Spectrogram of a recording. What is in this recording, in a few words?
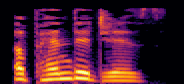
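"appendages", British English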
